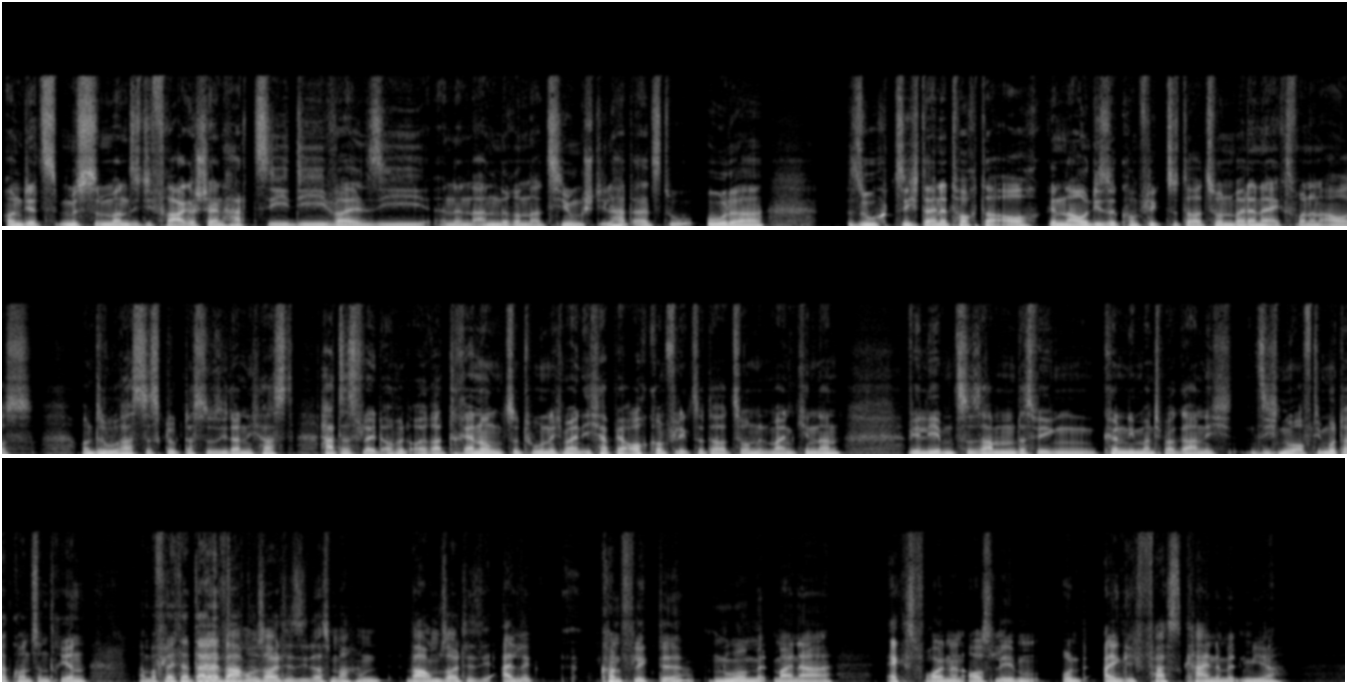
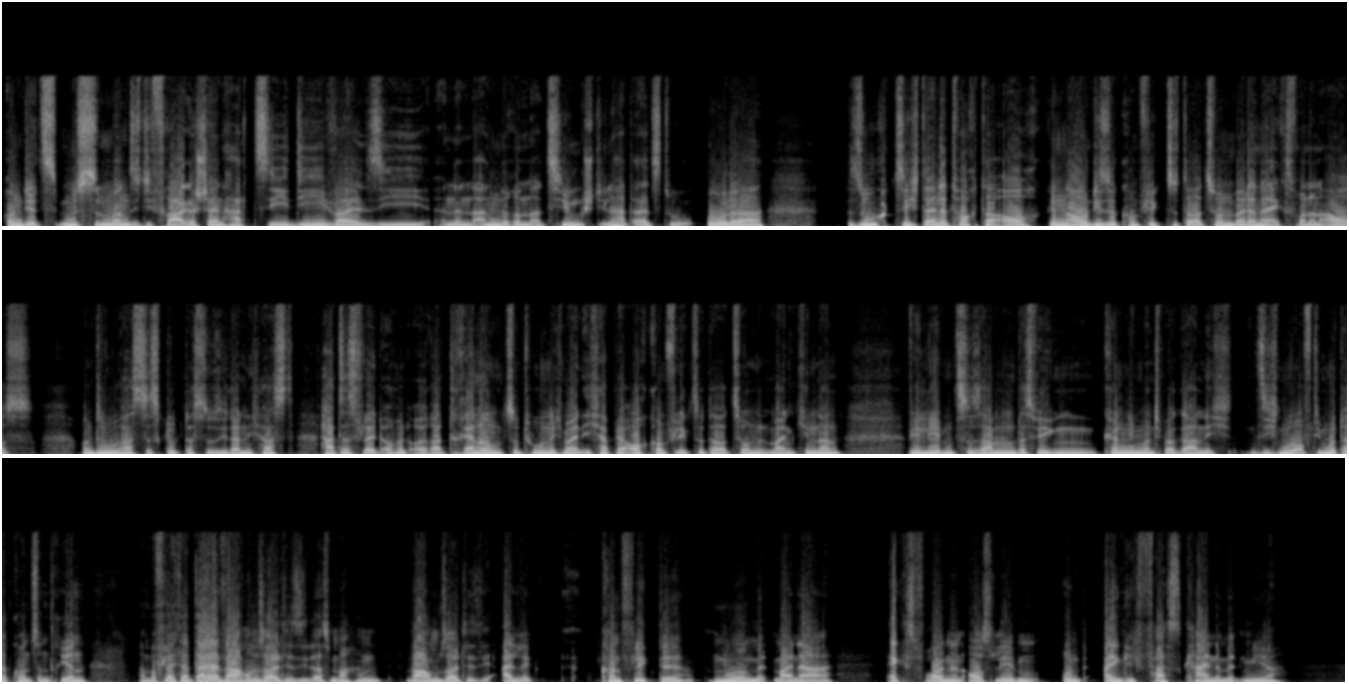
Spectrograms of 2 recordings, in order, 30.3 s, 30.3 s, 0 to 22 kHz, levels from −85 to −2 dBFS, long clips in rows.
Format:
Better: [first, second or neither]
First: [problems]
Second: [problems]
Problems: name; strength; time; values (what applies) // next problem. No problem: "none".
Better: first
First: none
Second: distortion; slight; 9% of the sound clipped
